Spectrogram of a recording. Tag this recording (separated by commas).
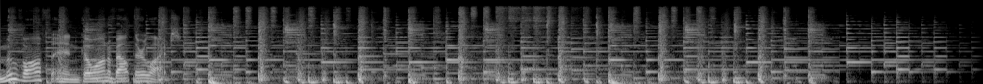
Music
